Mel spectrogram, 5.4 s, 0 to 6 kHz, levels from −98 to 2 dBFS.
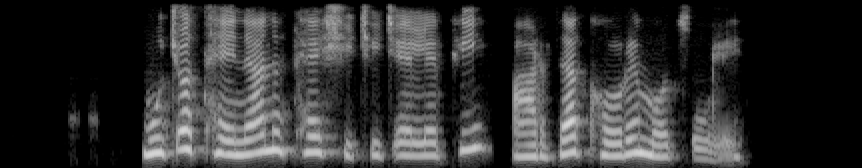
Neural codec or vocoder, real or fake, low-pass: codec, 16 kHz, 16 kbps, FunCodec, trained on Chinese and English, 50 frames a second; fake; 5.4 kHz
